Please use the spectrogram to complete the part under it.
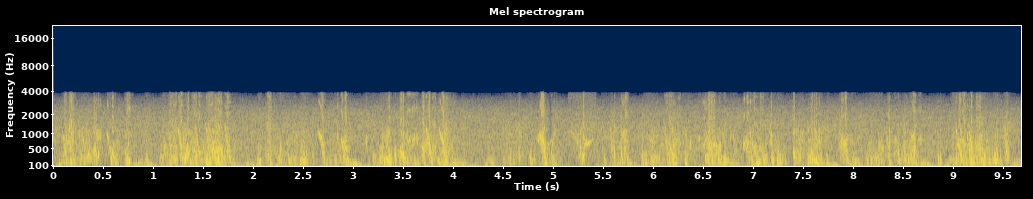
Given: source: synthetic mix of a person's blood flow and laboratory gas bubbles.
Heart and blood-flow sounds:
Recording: Doppler ultrasound of blood flow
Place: precordium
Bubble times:
0.07-0.81 s: bubbles
0.91-0.98 s: bubbles
1.05-1.87 s: bubbles
2.03-3.00 s: bubbles
3.10-4.08 s: bubbles
4.47-4.70 s: bubbles
4.73-5.04 s: bubbles
5.14-5.43 s: bubbles
5.47-5.75 s: bubbles
5.84-6.86 s: bubbles
6.89-7.81 s: bubbles
7.83-8.70 s: bubbles
8.81-8.92 s: bubbles
8.96-9.62 s: bubbles
From the record:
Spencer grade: 4 (maximum detectable bubble signal sounding continuously throughout systole and diastole of every cardiac period, and overriding the amplitude of the normal cardiac signals)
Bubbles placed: anywhere in the cardiac cycle

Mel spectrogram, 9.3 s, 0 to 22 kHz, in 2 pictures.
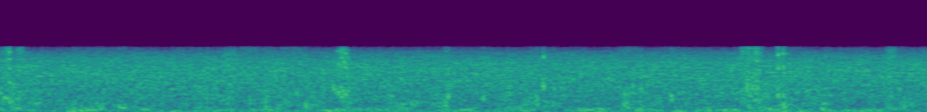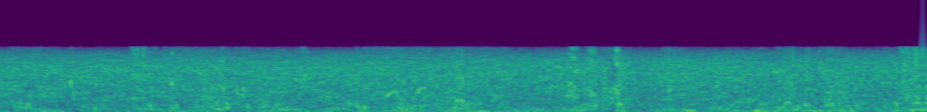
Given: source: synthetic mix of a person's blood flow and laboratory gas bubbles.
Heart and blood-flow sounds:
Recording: Doppler ultrasound of blood flow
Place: precordium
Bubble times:
0.00-0.18 s: bubbles
0.30-0.72 s: bubbles
0.99-1.07 s: bubbles
1.10-1.62 s: bubbles
1.67-1.83 s: bubbles
2.20-2.33 s: bubbles
2.40-2.48 s: bubbles
2.67-2.83 s: bubbles
3.11-3.26 s: bubbles
3.31-3.43 s: bubbles
3.69-4.10 s: bubbles
4.43-4.56 s: bubbles
4.71-4.92 s: bubbles
4.99-5.07 s: bubbles
5.29-5.44 s: bubbles
5.47-6.21 s: bubbles
6.42-7.21 s: bubbles
7.39-7.43 s: bubbles
7.48-7.91 s: bubbles
7.96-8.11 s: bubbles
8.43-8.93 s: bubbles
9.04-9.28 s: bubbles
From the record:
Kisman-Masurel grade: 342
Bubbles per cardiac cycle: rolling drumbeat, 9 or more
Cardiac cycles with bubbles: 100%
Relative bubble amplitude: moderate (0.250 to 0.450)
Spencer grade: 3 (all of the cardiac periods contain showers or single bubble signals, but not dominating or overriding the cardiac motion signals)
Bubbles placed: anywhere in the cardiac cycle

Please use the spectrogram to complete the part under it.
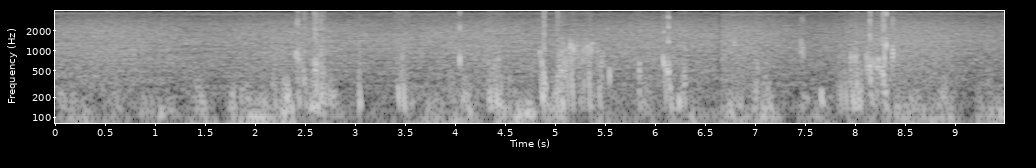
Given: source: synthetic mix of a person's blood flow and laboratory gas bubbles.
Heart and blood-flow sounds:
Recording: Doppler ultrasound of blood flow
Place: precordium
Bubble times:
2.38-2.83 s: bubbles
3.01-3.09 s: bubbles
3.38-3.55 s: bubbles
4.00-4.08 s: bubbles
4.30-4.49 s: bubbles
4.62-4.98 s: bubbles
5.02-5.58 s: bubbles
5.79-5.92 s: bubbles
6.04-6.33 s: bubbles
6.77-6.82 s: bubbles
6.97-7.06 s: bubbles
7.42-7.51 s: bubbles
7.63-7.72 s: bubbles
7.82-8.47 s: bubbles
From the record:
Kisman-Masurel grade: 233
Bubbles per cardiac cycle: several, 3 to 8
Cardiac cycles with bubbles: 50 to 99%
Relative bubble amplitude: loud (0.450 to 0.775)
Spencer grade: 3 (all of the cardiac periods contain showers or single bubble signals, but not dominating or overriding the cardiac motion signals)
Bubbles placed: anywhere in the cardiac cycle

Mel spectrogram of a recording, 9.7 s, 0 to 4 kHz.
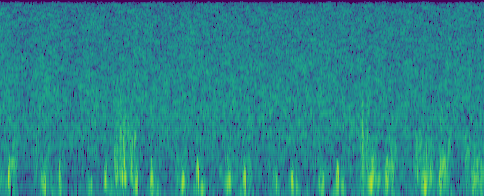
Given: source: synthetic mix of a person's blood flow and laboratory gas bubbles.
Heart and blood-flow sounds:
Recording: Doppler ultrasound of blood flow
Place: precordium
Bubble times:
2.26-2.75 s: bubbles
From the record:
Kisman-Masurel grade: 123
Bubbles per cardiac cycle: 1 to 2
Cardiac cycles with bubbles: 10 to 50%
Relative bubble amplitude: loud (0.450 to 0.775)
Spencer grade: 2 (many but less than half of the cardiac periods contain bubble signals, singularly or in groups)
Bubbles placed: anywhere in the cardiac cycle

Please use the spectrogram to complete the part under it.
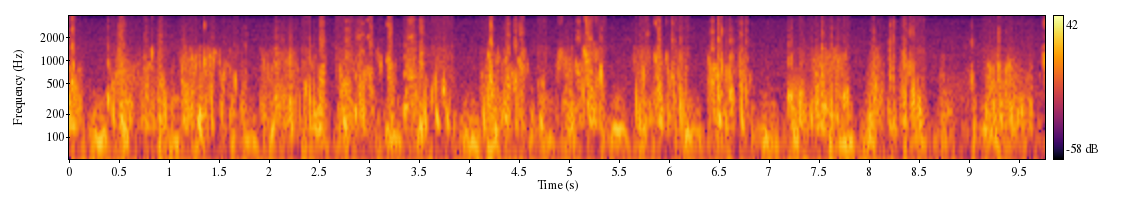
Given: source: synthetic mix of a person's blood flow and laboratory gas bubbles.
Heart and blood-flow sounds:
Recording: Doppler ultrasound of blood flow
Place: precordium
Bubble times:
0.00-0.14 s: bubbles
0.35-1.05 s: bubbles
1.08-1.78 s: bubbles
1.89-2.58 s: bubbles
2.65-3.27 s: bubbles
3.31-3.83 s: bubbles
4.09-4.59 s: bubbles
4.67-4.78 s: bubbles
4.85-5.37 s: bubbles
5.62-6.20 s: bubbles
6.35-6.82 s: bubbles
7.16-7.82 s: bubbles
7.98-8.56 s: bubbles
9.00-9.05 s: bubbles
9.12-9.65 s: bubbles
9.70-9.77 s: bubbles
From the record:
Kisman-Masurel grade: 342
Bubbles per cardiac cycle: rolling drumbeat, 9 or more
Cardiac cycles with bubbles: 100%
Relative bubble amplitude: moderate (0.250 to 0.450)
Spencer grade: 3 (all of the cardiac periods contain showers or single bubble signals, but not dominating or overriding the cardiac motion signals)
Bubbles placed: anywhere in the cardiac cycle

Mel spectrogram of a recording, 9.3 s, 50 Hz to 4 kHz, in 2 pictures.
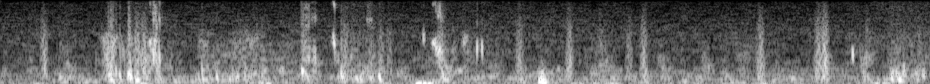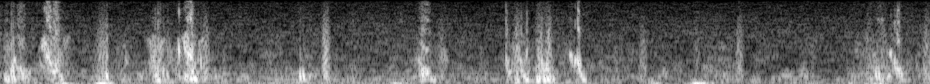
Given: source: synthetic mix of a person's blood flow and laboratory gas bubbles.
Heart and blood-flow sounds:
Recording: Doppler ultrasound of blood flow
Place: subclavian vein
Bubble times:
0.28-0.39 s: bubbles
0.47-0.87 s: bubbles
0.98-1.46 s: bubbles
1.50-1.93 s: bubbles
2.10-2.44 s: bubbles
4.22-5.02 s: bubbles
5.15-5.23 s: bubbles
5.26-5.31 s: bubbles
5.36-5.69 s: bubbles
6.12-6.21 s: bubbles
6.71-6.90 s: bubbles
7.17-7.62 s: bubbles
8.92-9.22 s: bubbles
From the record:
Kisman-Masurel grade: 232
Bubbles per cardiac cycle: several, 3 to 8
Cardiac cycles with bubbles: 50 to 99%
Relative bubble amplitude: moderate (0.250 to 0.450)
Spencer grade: 3 (all of the cardiac periods contain showers or single bubble signals, but not dominating or overriding the cardiac motion signals)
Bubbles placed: anywhere in the cardiac cycle

